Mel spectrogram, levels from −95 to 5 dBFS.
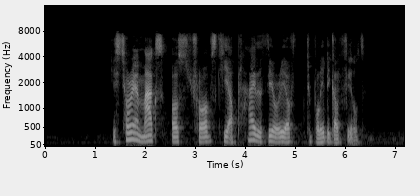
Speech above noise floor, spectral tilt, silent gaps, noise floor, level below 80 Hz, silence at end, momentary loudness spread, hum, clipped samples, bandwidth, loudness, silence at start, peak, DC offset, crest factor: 49 dB; -4.5 dB/octave; none; -89 dBFS; -76 dBFS; 0.9 s; 13 LU; none; under 0.1%; 8 kHz; -40 LUFS; 1.35 s; -20 dBFS; under 0.1%; 22 dB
